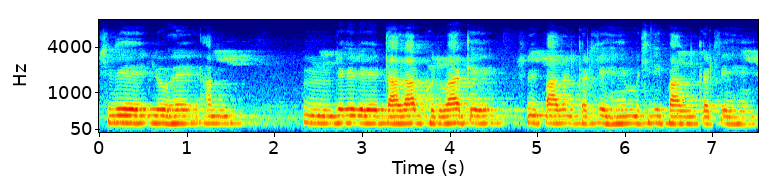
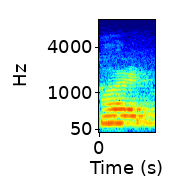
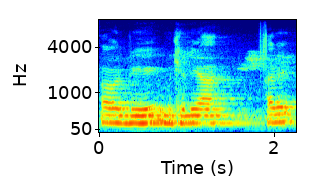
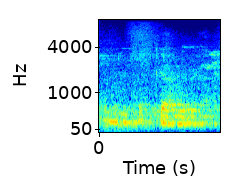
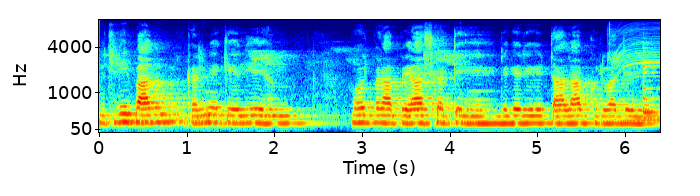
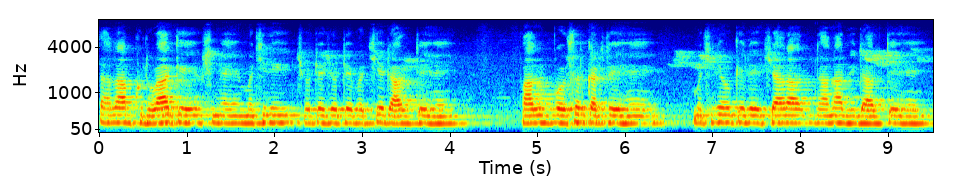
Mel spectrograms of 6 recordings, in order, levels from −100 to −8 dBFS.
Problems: constant background noise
